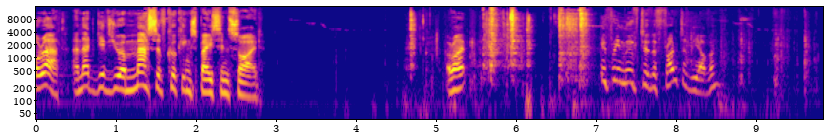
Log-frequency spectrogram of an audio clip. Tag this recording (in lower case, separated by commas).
outside, rural or natural, speech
